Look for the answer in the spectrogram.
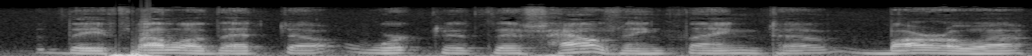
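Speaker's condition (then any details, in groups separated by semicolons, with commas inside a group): Parkinson's; tremors as early symptom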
